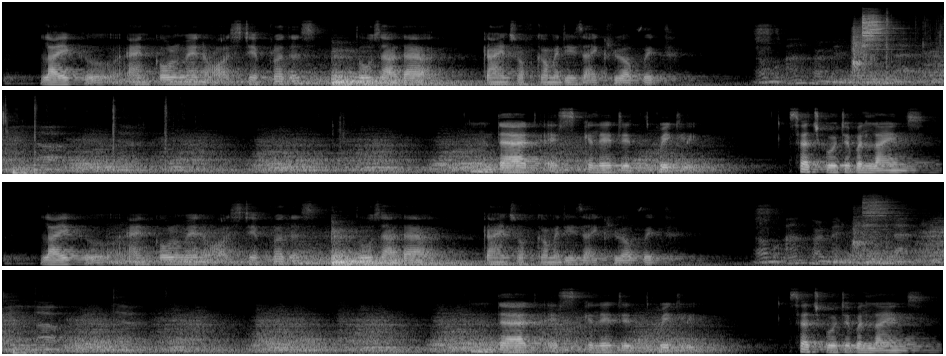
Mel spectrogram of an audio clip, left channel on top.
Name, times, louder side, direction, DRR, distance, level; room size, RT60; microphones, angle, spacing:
voice 1, 0.4-3.1 3.5-4.3 4.8-6.7 7.5-7.7 14.0-16.4 17.3-18.8, left 2 dB, 20° left, 8 dB, 0.4 m, -28 dB
sound 1, 1.0-8.0 8.3-16.6, right 1 dB, 40° right, 0.8 m, -32 dB
voice 2, 7.5-10.1 10.5-10.9, right 1 dB, 85° right, 2 dB, 1.5 m, -38 dB
sound 2, 8.5-10.1 10.5-11.1 12.7-12.8, left 10 dB, 75° left, 0.4 m, -32 dB
7.7 x 6.9 x 5.9 m, 1.5 s
head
